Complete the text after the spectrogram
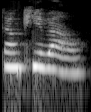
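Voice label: "dank je wel", Dutch; język niderlandzki podstawowe zwroty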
